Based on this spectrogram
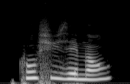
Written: confusement

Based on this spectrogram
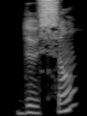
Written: deux cents

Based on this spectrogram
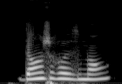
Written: dangereusement

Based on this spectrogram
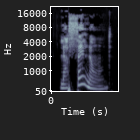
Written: Finlande

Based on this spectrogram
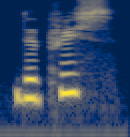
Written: de plus

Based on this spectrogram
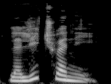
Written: Lituanie

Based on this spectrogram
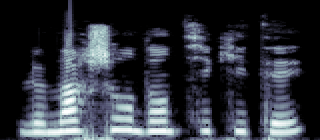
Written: marchand d'antiquites

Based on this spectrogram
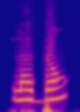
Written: dent

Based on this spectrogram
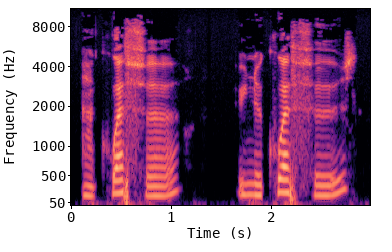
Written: coiffeur, coiffeuse

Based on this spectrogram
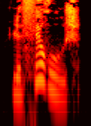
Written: feu rouge

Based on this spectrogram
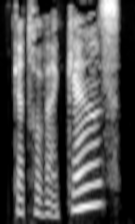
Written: quatre-vingt-quinze

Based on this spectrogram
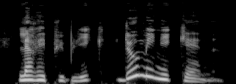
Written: Republique dominicaine

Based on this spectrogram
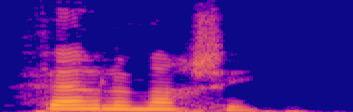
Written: faire le marche

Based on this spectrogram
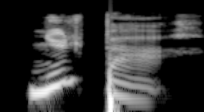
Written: nulle part

